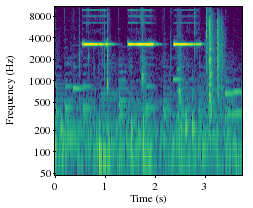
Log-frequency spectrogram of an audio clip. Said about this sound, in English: Hold on a sec. Fire alarm.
